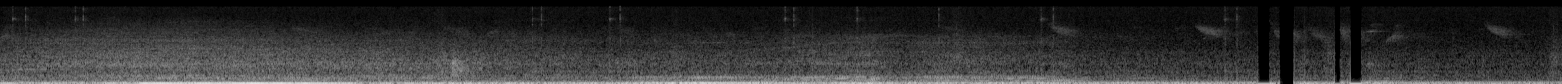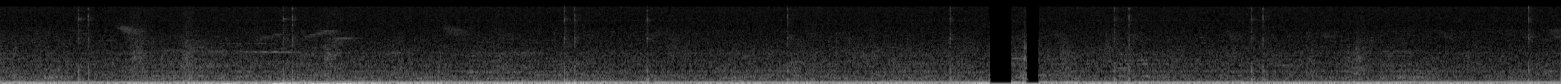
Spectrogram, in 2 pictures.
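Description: A steady low hum, with faint, indistinct background sounds over roughly the first ten seconds. The sound cuts out very briefly twice, about halfway through and again near the end.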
